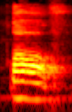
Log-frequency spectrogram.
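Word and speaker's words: قاف: তো দর্শক দেখুন, এটা এখানে যেটা আছে সেটা হচ্ছে অফ, জিহ্বার শেষ অংশ থেকে উচ্চারিত হবে। কফ উচ্চারণ হবে ক ই উ, এরকম।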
